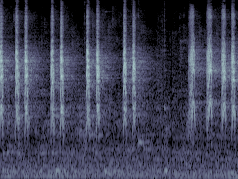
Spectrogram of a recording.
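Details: Spiderhunter lure sound: sharp, high chip notes given mostly in pairs at short intervals, ending in a slightly faster cluster, with a quiet background.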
